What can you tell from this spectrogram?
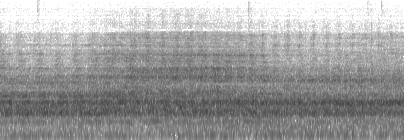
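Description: Model railroad diesel locomotive's sound decoder playing a steady diesel engine sound as the locomotive switches cars in the yard, heard through a small speaker with little bass.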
